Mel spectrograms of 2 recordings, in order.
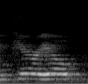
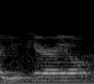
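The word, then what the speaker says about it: eukaryote: or multicellular multi multi UK carot or procario no when we looked at plant cells is there a nucleus yeah yes so what's the word for that U rhymes with do they do have a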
